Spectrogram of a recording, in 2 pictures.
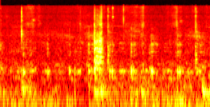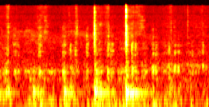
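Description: Metal grooming comb drawn up through the long hair on a Newfoundland dog's front foot: faint, uneven ticks and rustling strokes.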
